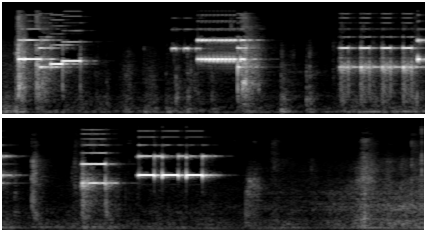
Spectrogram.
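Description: Power-up beeps from a flying wing's flight electronics as the battery is connected. About five groups of short electronic beeps at several different pitches follow one another over roughly eight seconds, the normal start-up tones of the flight controller buzzer and ESC.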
